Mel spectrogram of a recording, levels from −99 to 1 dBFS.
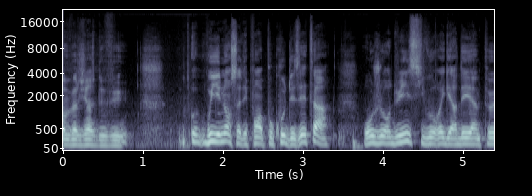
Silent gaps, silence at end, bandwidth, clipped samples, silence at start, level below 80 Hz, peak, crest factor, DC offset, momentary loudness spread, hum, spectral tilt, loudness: none; 0 s; 18 kHz; under 0.1%; 0 s; -66 dBFS; -12 dBFS; 16 dB; under 0.1%; 19 LU; none; -6.5 dB/octave; -29 LUFS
